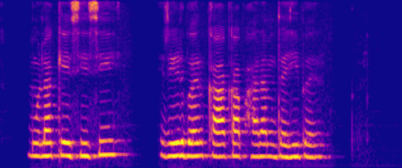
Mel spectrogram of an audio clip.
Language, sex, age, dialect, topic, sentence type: Chhattisgarhi, female, 31-35, Western/Budati/Khatahi, banking, question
